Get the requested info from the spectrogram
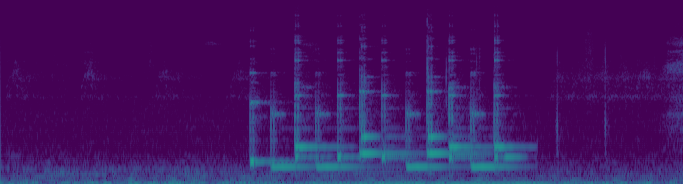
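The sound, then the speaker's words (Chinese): A phone ringtone plays a short, bright melody of quick electronic notes for about two seconds, clear over a low, steady background hum, with no one speaking. “都说了不要给我打电话，真的很烦。”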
